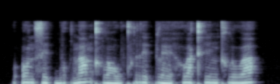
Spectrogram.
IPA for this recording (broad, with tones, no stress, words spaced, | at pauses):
ʔo˧nsi˨˩ʔ bo˨˩k̚na˥˩mkʰlɔː˩˦w kʰri˦˥ʔpleː˩˦ hu˦˥a̯kʰiː˧ŋkʰlu˦˥a̯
